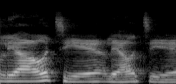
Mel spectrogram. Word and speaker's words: 了解: Nah, 了解， sekali lagi, 了解， J dibacanya pakai C, rival. Jadi bukan J, tapi 了解， yes, Liao Jie.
